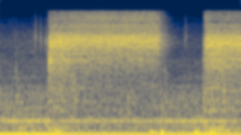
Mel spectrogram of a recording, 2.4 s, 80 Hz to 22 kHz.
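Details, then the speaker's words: Domestic water winterization blowout at a lavatory faucet with a 1.0 gallon flow restrictor: two strong, steady bursts of air hiss as the line blows clear with plenty of pressure. Normal air blowout at the faucet. "just hit that lav faucet and make sure all the water came out, alright? Just a little splat."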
